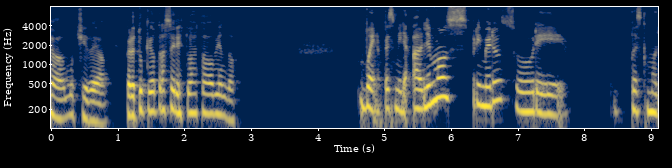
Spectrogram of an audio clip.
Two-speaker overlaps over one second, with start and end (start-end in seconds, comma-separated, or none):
none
